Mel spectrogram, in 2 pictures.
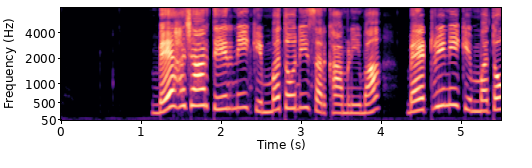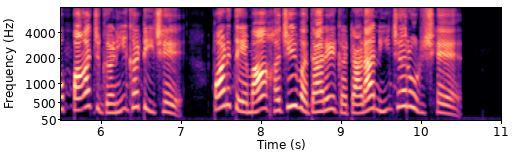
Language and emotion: Gujarati, neutral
